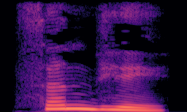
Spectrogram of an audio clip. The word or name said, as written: ಸಂದೆಯ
